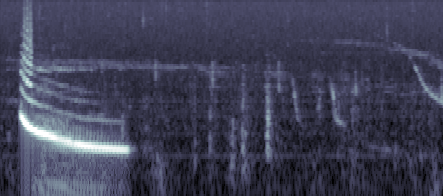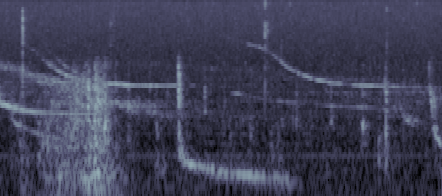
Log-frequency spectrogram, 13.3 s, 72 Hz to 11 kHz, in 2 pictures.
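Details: Weddell seal beneath Antarctic sea ice at McMurdo Sound, November 2017, observatory hydrophone 21 m down: a loud descending glide, then quieter falling whistles, clicks and a low downward-sweeping moan against a quiet background.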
